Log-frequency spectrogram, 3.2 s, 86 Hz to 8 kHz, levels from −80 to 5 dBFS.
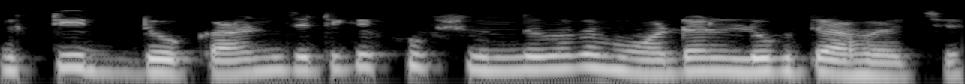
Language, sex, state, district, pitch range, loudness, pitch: Bengali, male, West Bengal, North 24 Parganas, 160-195 Hz, -19 LUFS, 180 Hz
